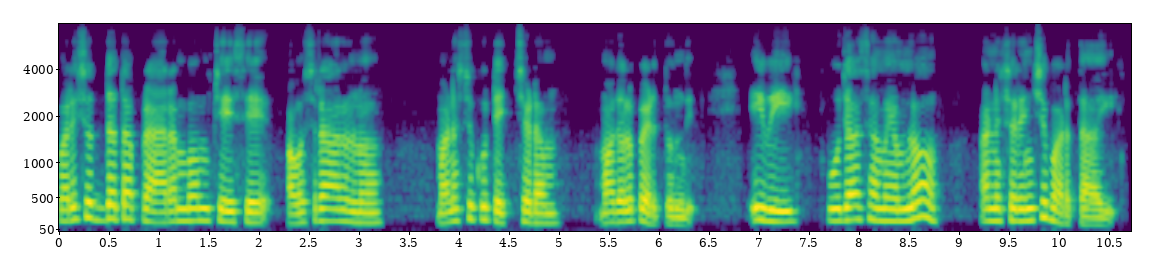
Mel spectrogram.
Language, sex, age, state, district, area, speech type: Telugu, male, 18-30, Andhra Pradesh, Krishna, urban, spontaneous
